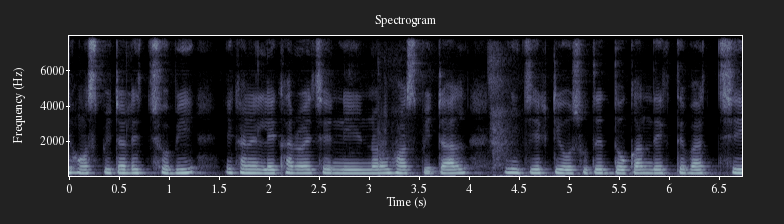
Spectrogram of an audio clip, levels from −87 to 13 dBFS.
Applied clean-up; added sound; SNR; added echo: neural separator model SepFormer DNS4.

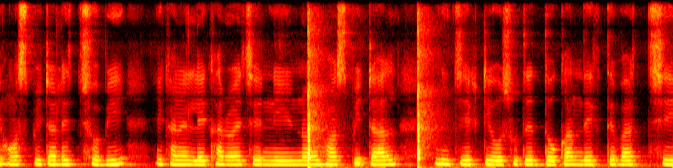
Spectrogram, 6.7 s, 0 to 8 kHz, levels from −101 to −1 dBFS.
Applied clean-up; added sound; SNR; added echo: none; Tap; 2 dB; reverberation time 0.3 s.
